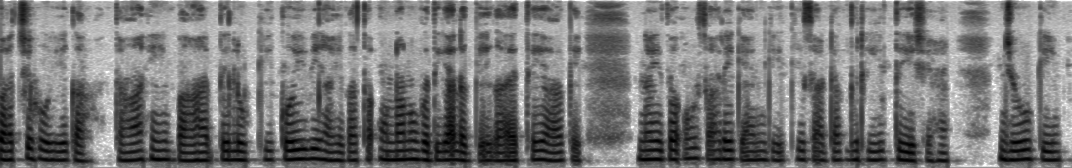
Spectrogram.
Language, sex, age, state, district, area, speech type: Punjabi, female, 30-45, Punjab, Jalandhar, urban, spontaneous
